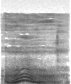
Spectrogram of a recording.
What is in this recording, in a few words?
treant happy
